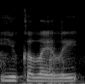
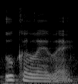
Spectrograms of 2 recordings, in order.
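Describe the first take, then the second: First: The word has a common anglicized pronunciation. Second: The word has a native-style, culturally faithful pronunciation. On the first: The speaker calls it wrong. "It's not ukulele" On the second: The speaker calls it right. "it's ukulele"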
